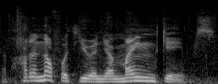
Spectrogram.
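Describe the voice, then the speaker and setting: A man's voice: fairly high pitch, moderate pace, lightly acted. A middle-aged man, playing an irritable, evasive father who works on a helpline in a radio play. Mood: angry, exasperated. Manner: curt, sarcastic. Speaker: helpline worker.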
